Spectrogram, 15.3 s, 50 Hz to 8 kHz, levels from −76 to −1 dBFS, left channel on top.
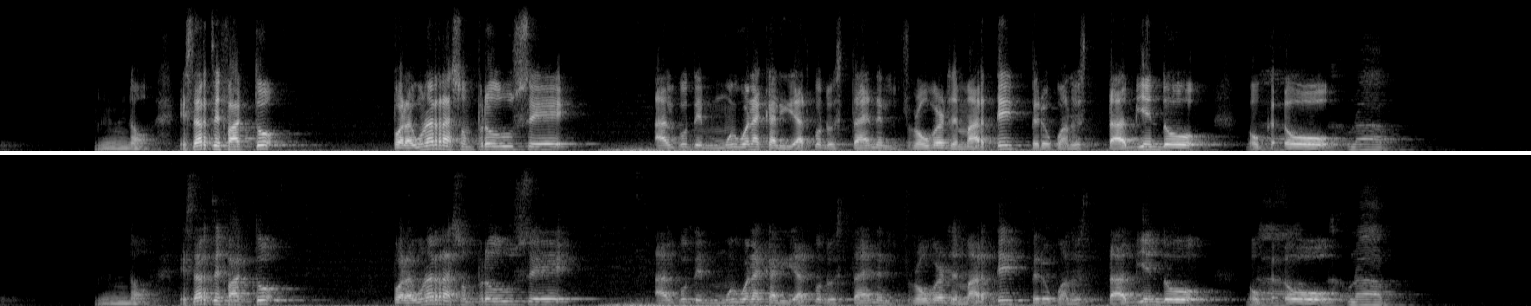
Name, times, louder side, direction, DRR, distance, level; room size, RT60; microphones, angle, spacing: voice 1, 1.0-2.8 3.9-5.7 6.6-12.0 12.5-13.3, left 5 dB, 55° left, 14 dB, 0.4 m, -26 dB
sound 1, 1.4-12.0, equal, 75° right, 1.9 m, -40 dB
voice 2, 12.5-14.0, right 3 dB, 25° right, 6 dB, 0.3 m, -38 dB
7.1 x 5.8 x 4.4 m, 0.87 s
head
